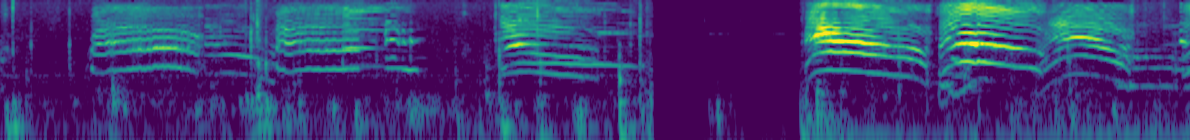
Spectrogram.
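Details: A young Persian kitten mews repeatedly, each call a high, clear meow that arches up and slides down, about once a second with a short pause midway, crying out for its mother.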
